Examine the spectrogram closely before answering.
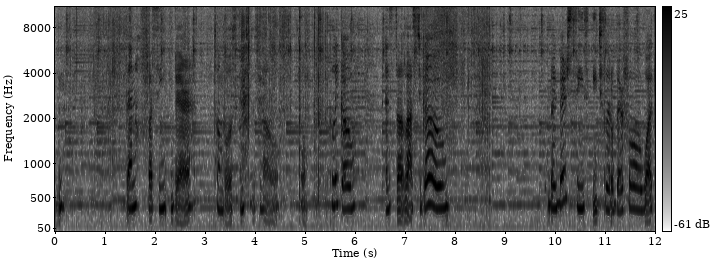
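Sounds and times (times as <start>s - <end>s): soft background music: 0.0s - 12.0s
book page turning: 0.6s - 2.0s, 3.3s - 5.8s, 7.3s - 9.0s.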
